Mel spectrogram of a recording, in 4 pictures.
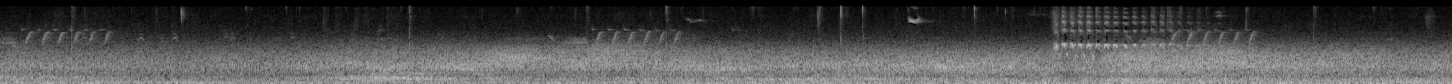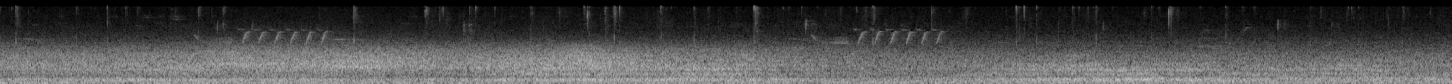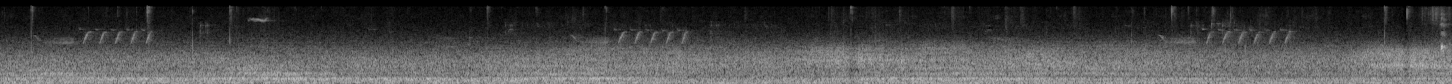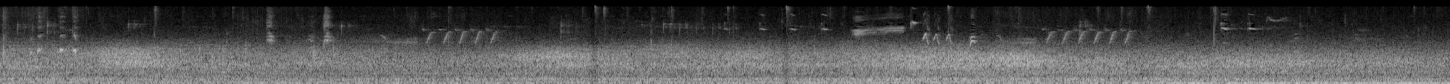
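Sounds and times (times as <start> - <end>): songbirds trilled chip calls: 10.4 - 12.7, 43.3 - 45.2, 45.8 - 55.1, 55.7 - 57.2.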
